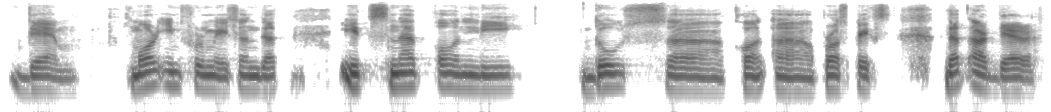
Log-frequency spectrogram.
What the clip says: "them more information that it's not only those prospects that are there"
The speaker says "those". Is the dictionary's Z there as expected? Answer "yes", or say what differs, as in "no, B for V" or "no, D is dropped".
no, S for Z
